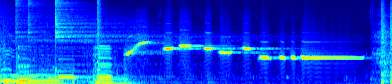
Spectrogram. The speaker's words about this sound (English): I don't think you're handsome, 'cause if I really did, I'd whistle a little tune.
